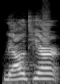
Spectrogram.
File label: "liao2tian", Chinese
